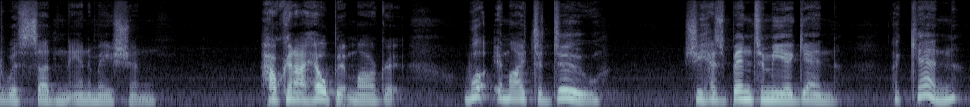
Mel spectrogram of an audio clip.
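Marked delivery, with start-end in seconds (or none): 2.6-8.4 distressed plea. Acted. Richard distressed, pleading to Meg. 8.9-9.6 high, louder startled echo; startled cry. Acted. Meg crying out to Richard in alarmed surprise. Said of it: "cried Meg".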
